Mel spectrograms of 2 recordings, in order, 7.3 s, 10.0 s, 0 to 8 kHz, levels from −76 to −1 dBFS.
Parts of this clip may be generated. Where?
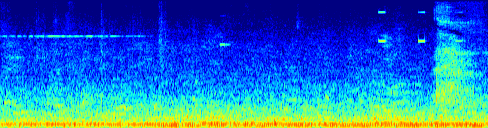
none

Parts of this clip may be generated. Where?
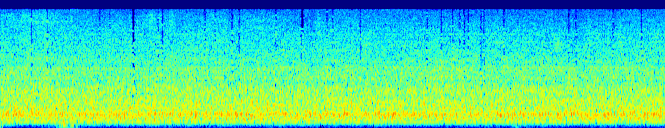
none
